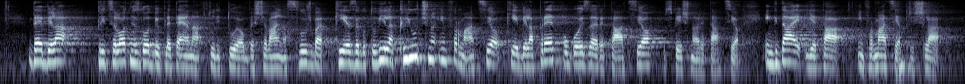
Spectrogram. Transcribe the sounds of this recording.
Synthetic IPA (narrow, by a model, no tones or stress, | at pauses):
d̪ajɛbilapɾit̪sɛlɔt̪nizɡoːd̪̚biplɛt̪ɛːnat̪ud̪it̪uːjɛɔbʋɛʃt͡ʃɛʋalnasluːʒbakijɛzaɡɔt̪ɔʋiːlaklʲjut͡ʃnɔʔinfɔɾmaːt̪sijɔkijɛbilapɾɛt̪pɔɡoːjzaɾɛt̪aːt̪sijɔuspeːʃnɔaɾɛt̪a̰ːt̪sijɔ̰ | iŋɡd̪ajjɛt̪ainfɔɾmaːt̪sijapɾiʃla̰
